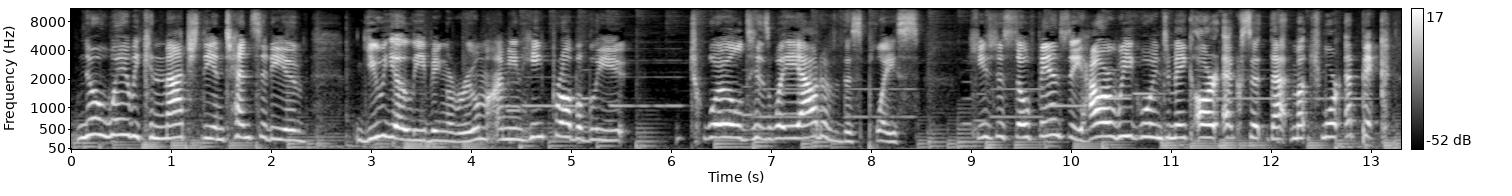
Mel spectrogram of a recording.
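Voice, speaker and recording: Gushing, high-voiced woman playing a game. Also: measured pace, bright, forceful tone, faint music behind. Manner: gushing, playful, theatrical. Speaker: let's play host. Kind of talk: excited game commentary.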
